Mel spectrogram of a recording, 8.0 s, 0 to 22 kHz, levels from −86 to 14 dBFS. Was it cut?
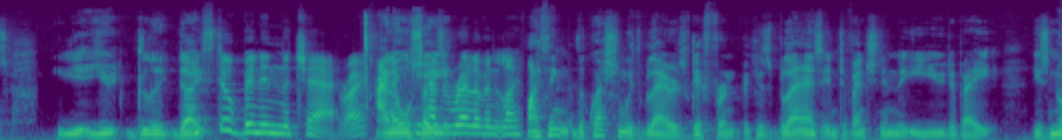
yes; 2 cuts; at 3.9 s, 5.2 s

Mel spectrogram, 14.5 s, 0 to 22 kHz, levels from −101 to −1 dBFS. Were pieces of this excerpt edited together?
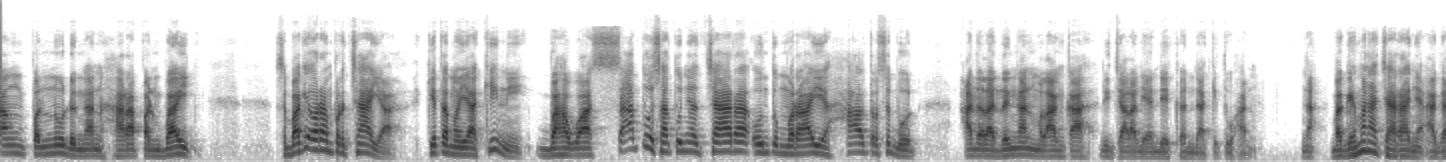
yes; 1 cut; at 13.3 s

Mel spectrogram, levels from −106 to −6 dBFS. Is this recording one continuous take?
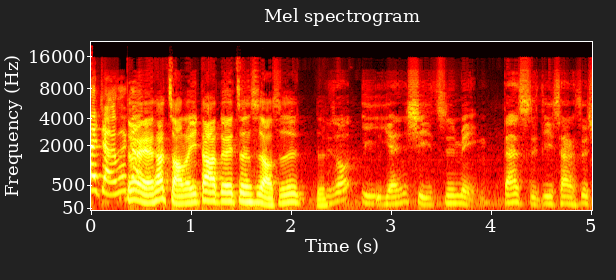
no; 1 cut; at 2.2 s

